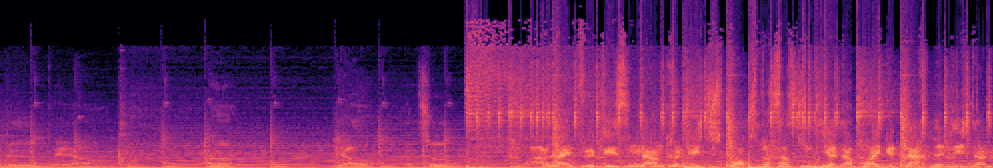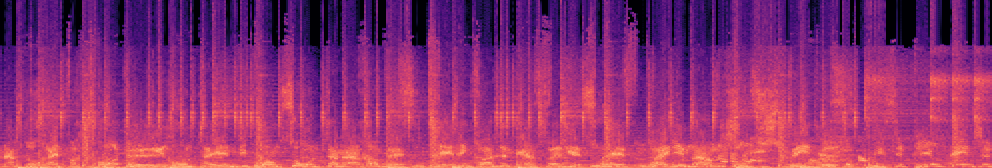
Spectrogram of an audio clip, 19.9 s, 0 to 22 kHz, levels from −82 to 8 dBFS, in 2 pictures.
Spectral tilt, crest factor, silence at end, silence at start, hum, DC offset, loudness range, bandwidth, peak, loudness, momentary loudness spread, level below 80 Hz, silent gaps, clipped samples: -3.5 dB/octave; 6 dB; 0 s; 0 s; none; under 0.1%; 9 LU; over 20 kHz; 0 dBFS; -7 LUFS; 11 LU; -14 dBFS; none; 6%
